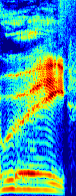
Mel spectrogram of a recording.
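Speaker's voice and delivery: high crowd whoop; crowd cheer. Retold or imitated. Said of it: "all the crowd go".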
